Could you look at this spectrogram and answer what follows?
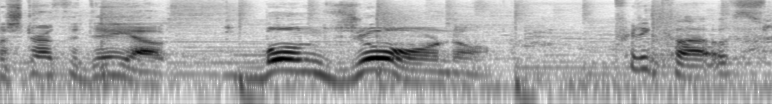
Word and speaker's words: buongiorno: Buongiorno. Pretty close. Buon giorno.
